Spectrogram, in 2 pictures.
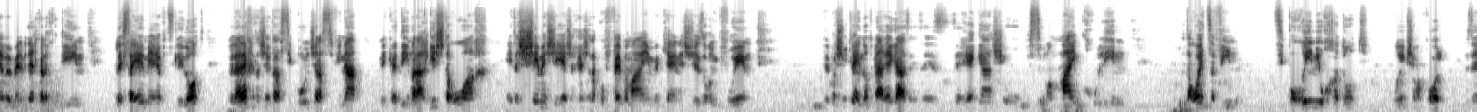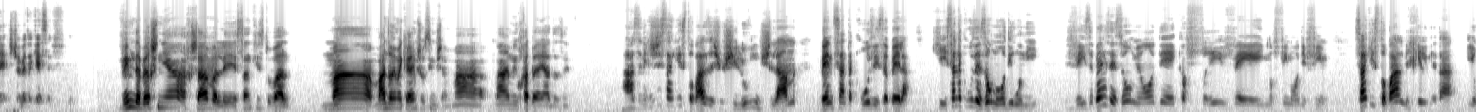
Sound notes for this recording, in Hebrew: מתנצל מראש על איכות הסאונד בפרק הזה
